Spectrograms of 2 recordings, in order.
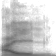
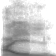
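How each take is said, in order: First: The words are shortened into one syllable. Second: The same.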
